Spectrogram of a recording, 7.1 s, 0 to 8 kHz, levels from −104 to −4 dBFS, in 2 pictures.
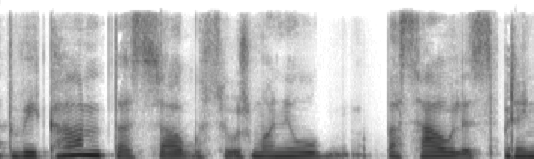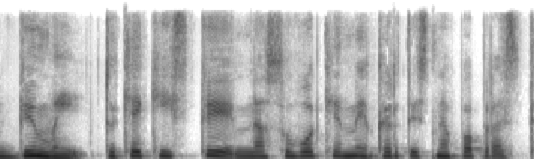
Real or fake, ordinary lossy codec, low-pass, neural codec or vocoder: fake; AAC, 48 kbps; 7.2 kHz; codec, 16 kHz, 2 kbps, X-Codec, HuBERT features, trained on balanced general audio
